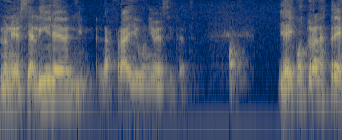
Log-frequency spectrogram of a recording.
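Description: A man is speaking. He has a Chilean accent. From northern Chile (Calama, Antofagasta). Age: 30s. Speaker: master's student, journalist. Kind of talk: casual interview chat.

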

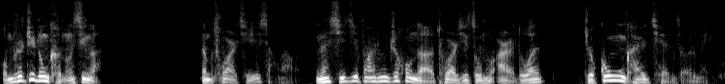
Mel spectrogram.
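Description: A man with a dark, mellow tone and vocal fry speaks very fast at a medium pitch, swinging it very widely. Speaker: news commentary show host. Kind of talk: news commentary monologue. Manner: animated, conversational with many fillers.

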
